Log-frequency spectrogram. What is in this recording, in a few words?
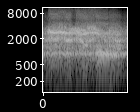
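Russian speech, Ka-50 Wingman; DCS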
